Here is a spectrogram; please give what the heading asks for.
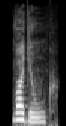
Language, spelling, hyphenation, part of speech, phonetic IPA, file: Hungarian, vagyunk, va‧gyunk, verb, [ˈvɒɟuŋk], Hu-vagyunk.ogg
- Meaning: first-person plural indicative present indefinite of van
